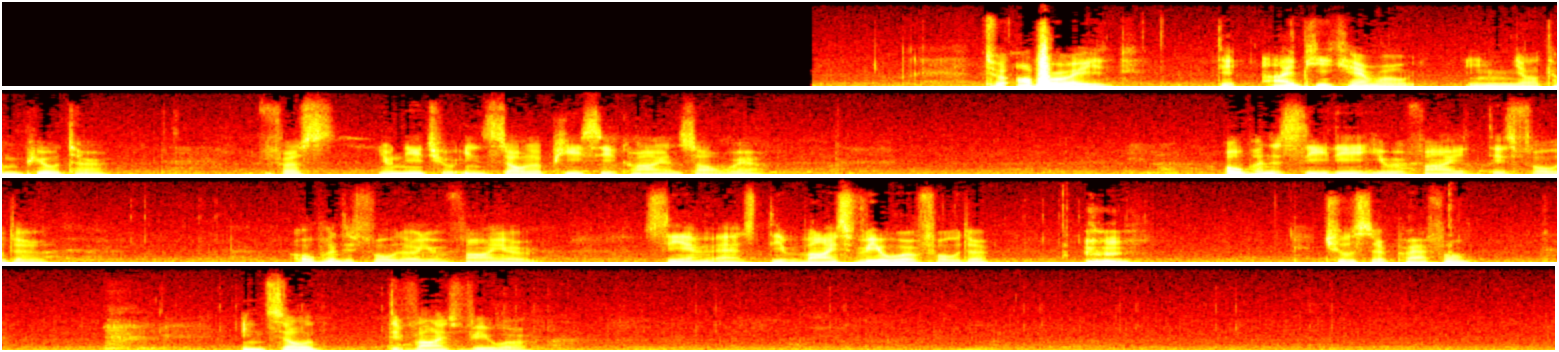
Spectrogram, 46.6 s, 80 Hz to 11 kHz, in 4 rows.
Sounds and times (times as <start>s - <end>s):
Speech: 7.4s - 8.5s, 9.1s - 12.5s, 13.6s - 17.9s, 19.3s - 24.2s, 25.5s - 27.5s, 28.2s - 30.8s, 33.2s - 34.4s, 36.8s - 39.4s.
